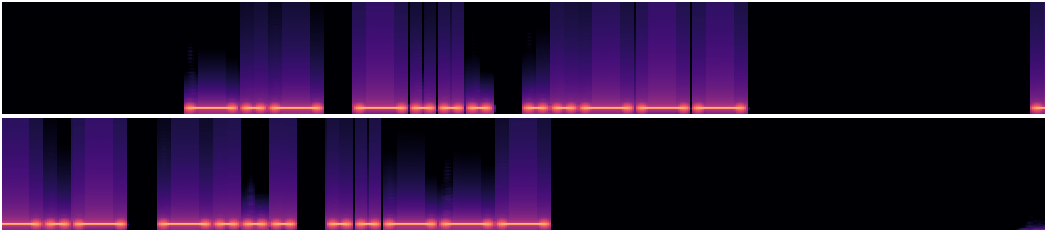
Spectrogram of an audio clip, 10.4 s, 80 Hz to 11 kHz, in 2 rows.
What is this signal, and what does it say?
Morse code, heard as a keyed tone, about 17 wpm, 700 Hz. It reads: KB2 KB2
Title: USA Call Sign Prefixes - Repeated 2x - 17wpm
